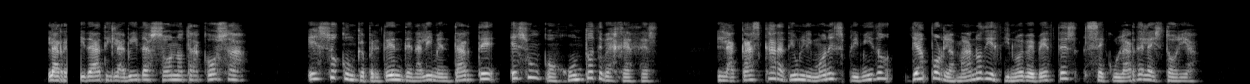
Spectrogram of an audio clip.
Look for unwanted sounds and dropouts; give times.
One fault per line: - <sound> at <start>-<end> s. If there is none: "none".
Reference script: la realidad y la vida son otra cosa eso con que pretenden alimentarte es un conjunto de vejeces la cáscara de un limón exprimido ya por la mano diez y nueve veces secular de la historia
- dropout at 0.7-0.8 s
